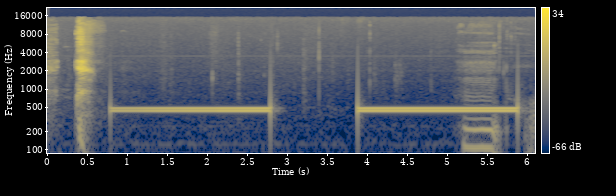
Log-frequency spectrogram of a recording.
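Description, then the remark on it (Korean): A steady, mid-pitched ringback tone on an outgoing phone call sounds in two long bursts of about two seconds each, separated by a pause, with a faint click before the first burst. The call goes unanswered. “유정이한테 전화해야지.”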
